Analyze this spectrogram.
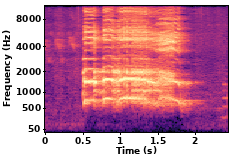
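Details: A single crow from an Aseel rooster, starting abruptly with a short syllable, then a sustained rough tone held steadily for over a second before trailing off, with little else audible.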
